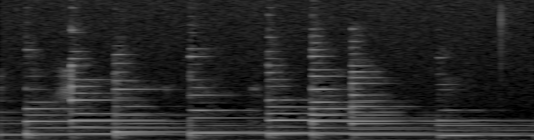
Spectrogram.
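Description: Lever harp played by hand: a short melodic phrase of single plucked notes, about two a second, each left ringing into the next.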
